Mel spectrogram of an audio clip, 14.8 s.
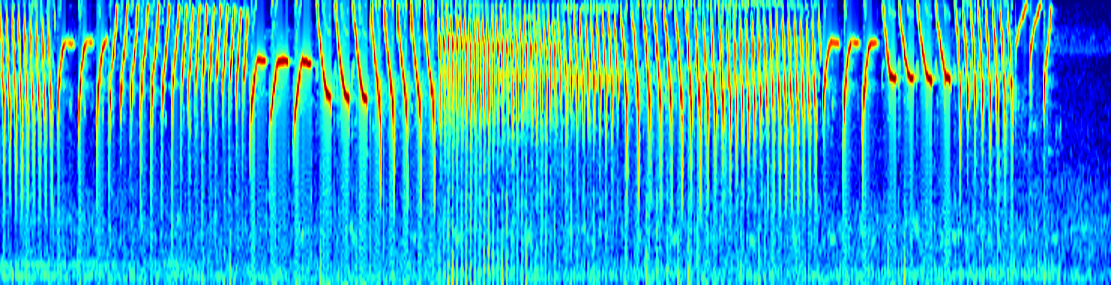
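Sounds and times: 
canary in long continuous song: 0:00.0 - 0:14.1.

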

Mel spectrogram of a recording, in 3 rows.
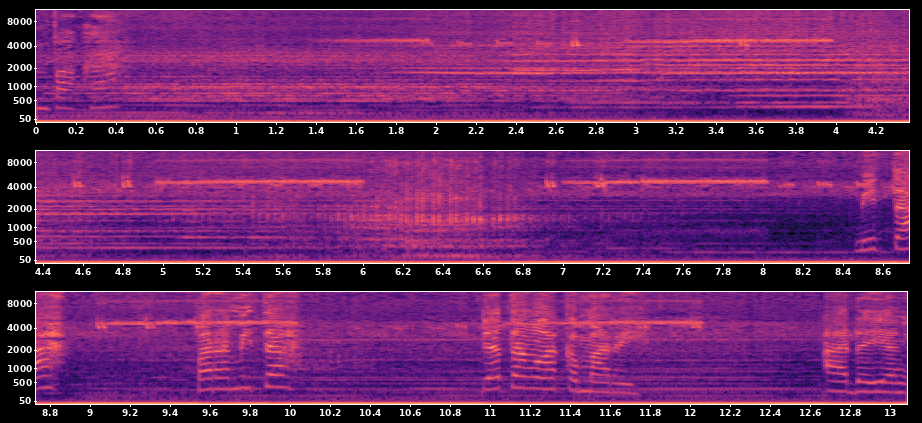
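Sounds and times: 
tiger growling while being fed: 0:00.0 - 0:07.1
droning tonal background: 0:00.0 - 0:13.0
speech: 0:11.4 - 0:11.9, 0:12.8 - 0:13.0.

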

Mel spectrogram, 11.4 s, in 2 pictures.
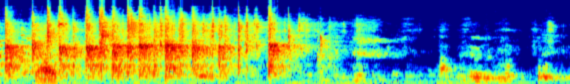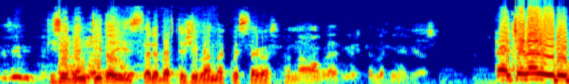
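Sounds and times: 
laughter: 0:00.0 - 0:00.8, 0:01.9 - 0:07.2
applause: 0:00.0 - 0:03.5
speech: 0:00.4 - 0:00.8, 0:04.7 - 0:11.3.

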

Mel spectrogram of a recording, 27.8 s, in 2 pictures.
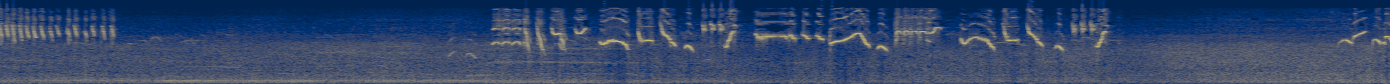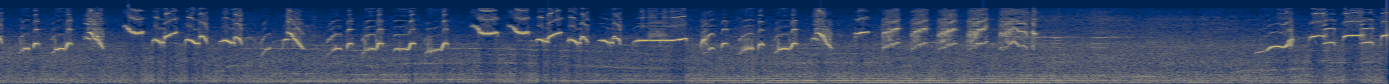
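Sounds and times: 
Oriental magpie-robin singing: 0:00.0 - 0:02.5, 0:04.4 - 0:11.3, 0:13.3 - 0:25.0, 0:26.4 - 0:27.7.

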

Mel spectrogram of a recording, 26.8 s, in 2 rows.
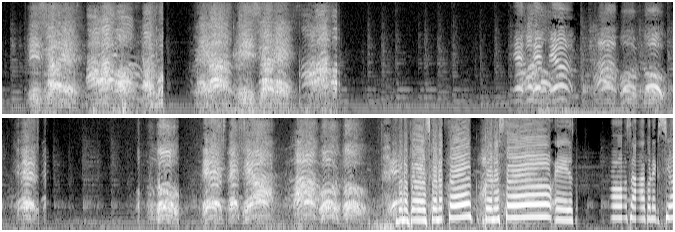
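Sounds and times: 
protest crowd shouting chants: 0:00.5 - 0:06.8, 0:10.2 - 0:14.4, 0:16.1 - 0:21.5
speech: 0:21.5 - 0:25.0, 0:25.8 - 0:26.8.

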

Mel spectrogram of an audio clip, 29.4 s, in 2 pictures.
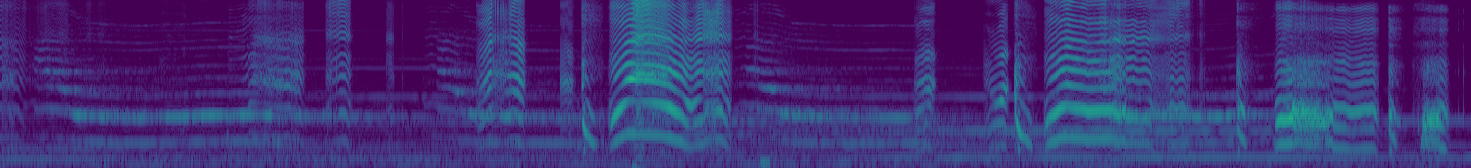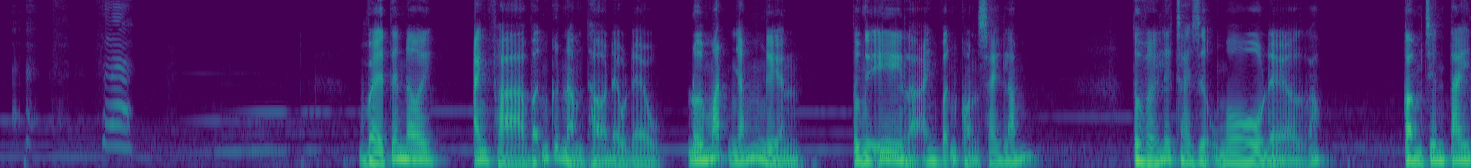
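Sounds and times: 
baby crying faintly from a ravine below: 0:00.0 - 0:15.1, 0:15.7 - 0:16.1
speech: 0:18.4 - 0:25.2, 0:26.0 - 0:28.0, 0:28.8 - 0:29.4.

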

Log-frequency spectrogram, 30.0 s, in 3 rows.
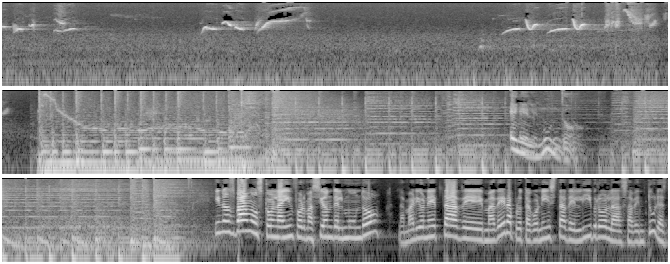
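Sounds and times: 
birds in Quito chirping and singing: 0:00.0 - 0:02.4, 0:03.0 - 0:04.8, 0:07.4 - 0:13.6
loud music: 0:10.5 - 0:17.6, 0:18.8 - 0:23.1
speech: 0:17.6 - 0:18.7, 0:23.2 - 0:29.9.

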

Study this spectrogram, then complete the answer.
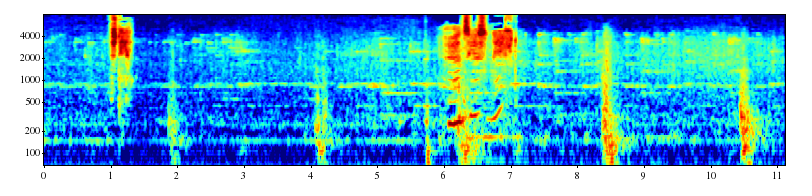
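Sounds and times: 
heavy booming footsteps, not human: 0:01.8 - 0:02.4, 0:04.0 - 0:04.6, 0:05.7 - 0:07.2, 0:08.3 - 0:09.5, 0:10.3 - 0:11.1
speech: 0:06.2 - 0:07.3.

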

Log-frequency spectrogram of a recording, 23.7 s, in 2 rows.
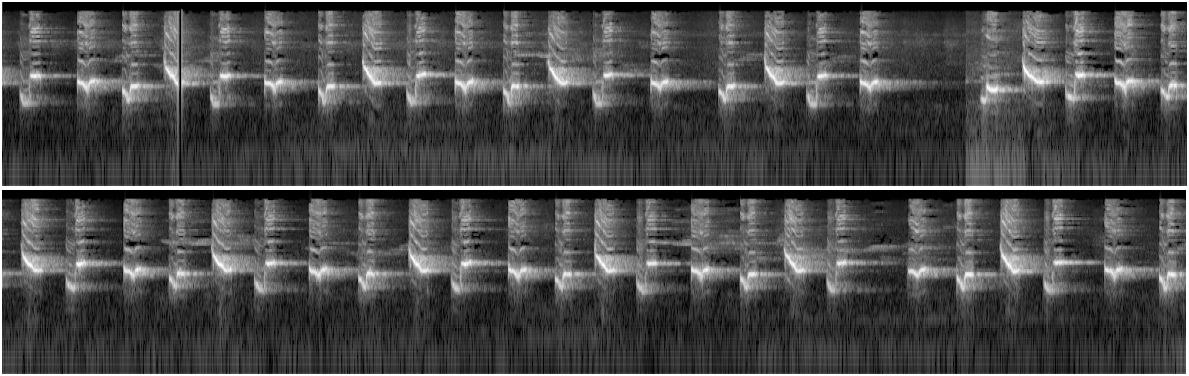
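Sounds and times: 
bird singing whistled notes: 0:00.0 - 0:23.6.

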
